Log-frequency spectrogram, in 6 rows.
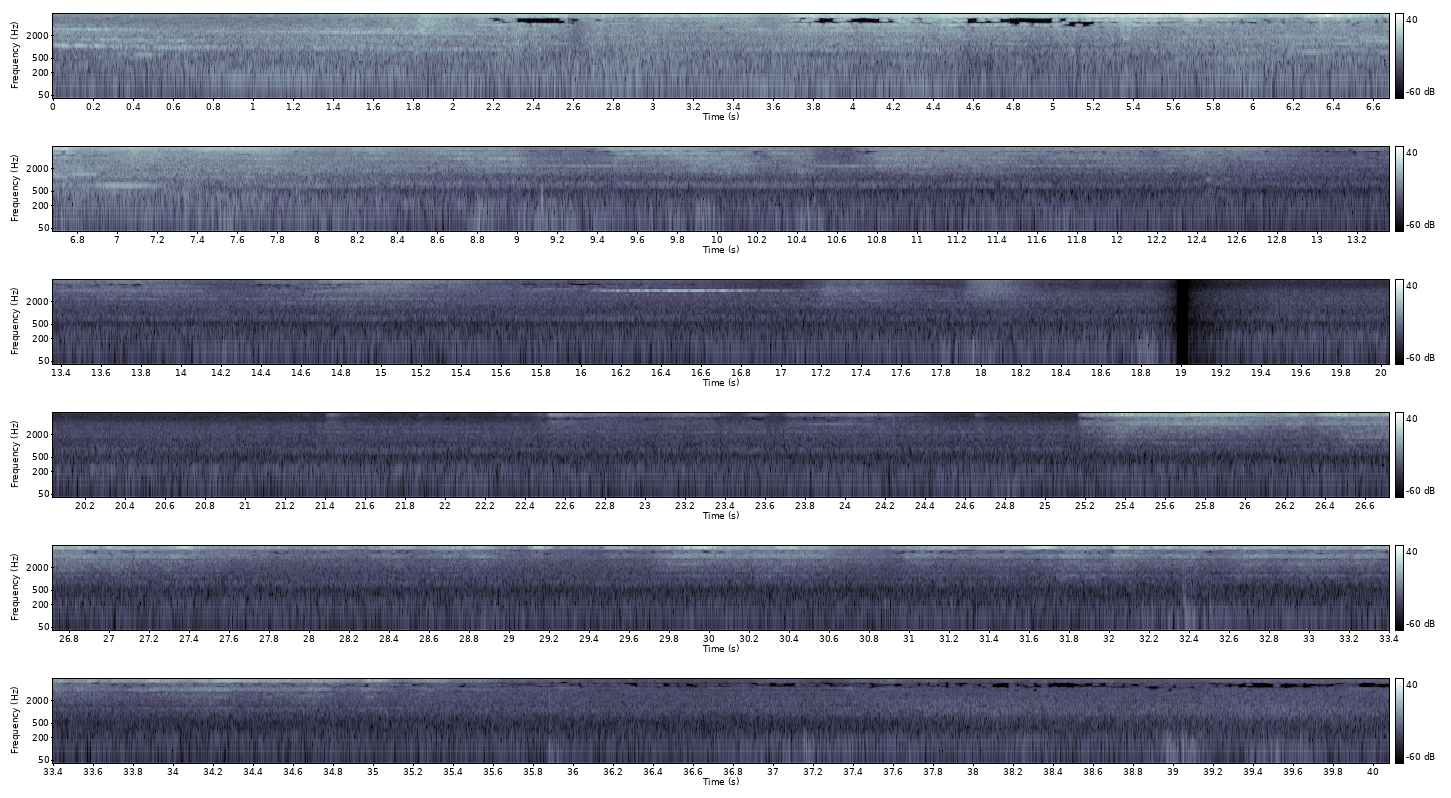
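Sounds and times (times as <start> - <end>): high-pitched wheel squealing: 0.0 - 17.6, 26.2 - 40.0
train rumbling on rails: 0.0 - 40.0.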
